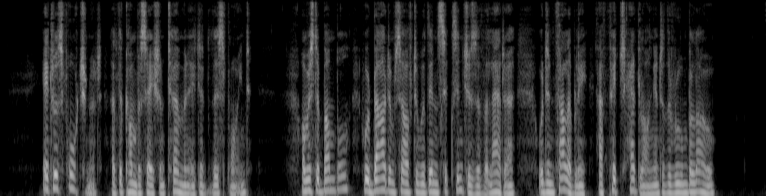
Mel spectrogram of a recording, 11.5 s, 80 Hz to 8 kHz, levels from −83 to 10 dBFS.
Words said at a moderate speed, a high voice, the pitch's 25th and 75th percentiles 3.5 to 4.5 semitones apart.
No: average, 170 wpm; low, 135 Hz; average, 4.2 semitones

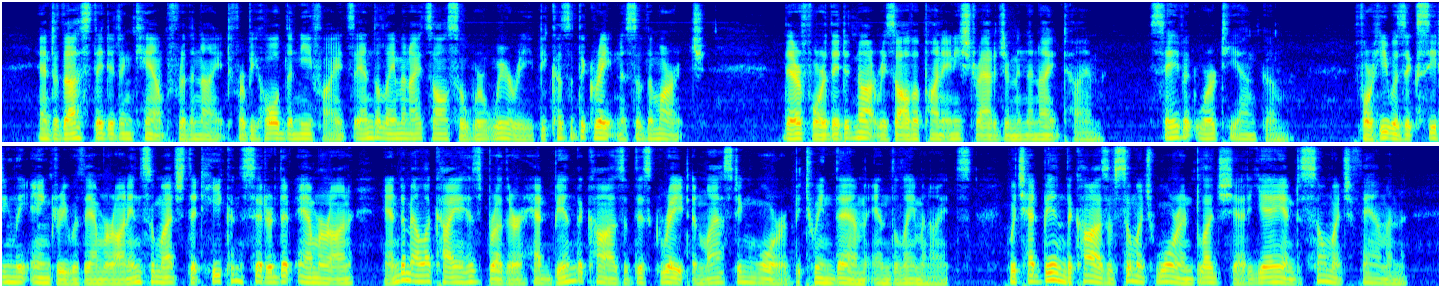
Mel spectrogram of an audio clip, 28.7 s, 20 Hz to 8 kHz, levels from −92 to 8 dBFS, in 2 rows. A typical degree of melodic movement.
Yes: average, 3.8 semitones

